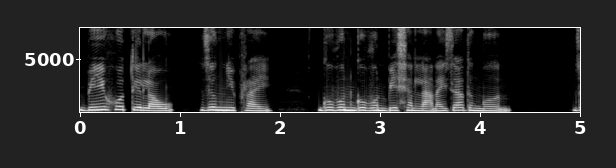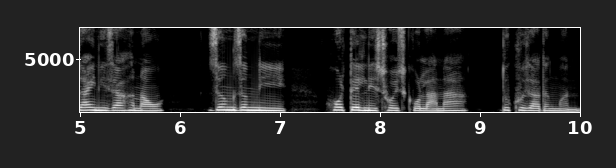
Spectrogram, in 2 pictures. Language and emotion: Bodo, sad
